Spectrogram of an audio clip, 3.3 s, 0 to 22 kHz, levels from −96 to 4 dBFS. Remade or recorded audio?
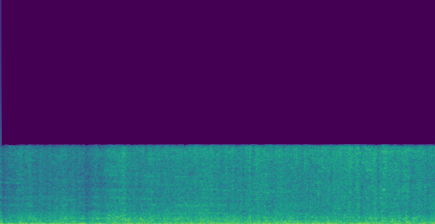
recorded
